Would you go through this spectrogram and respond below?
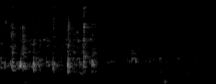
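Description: Water from one can is poured into banana pudding mix in a home kitchen, a short run of dripping and splashing liquid that trails off after about a second.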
